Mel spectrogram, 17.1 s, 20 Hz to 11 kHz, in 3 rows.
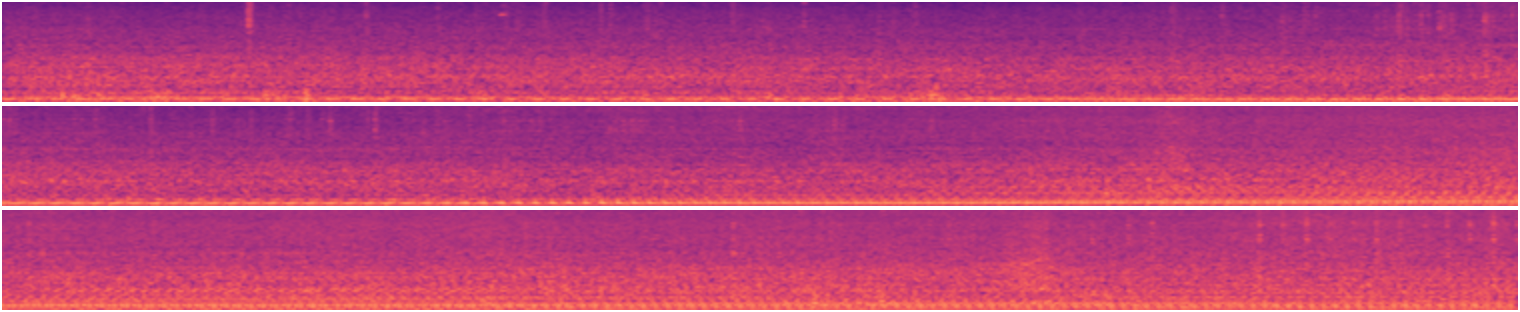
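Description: A 1969 Chevrolet Camaro SS convertible cruises at about 60 mph, its engine droning steadily under loud, constant road and wind rush, the pitch shifting slightly as it holds speed.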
